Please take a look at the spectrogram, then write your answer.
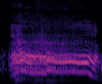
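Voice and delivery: loud, high drawn-out battle yell; full-voiced "Ah!" of victory; victory shout. Leader charging across the oval for the kids' freedom, victory shout. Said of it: "give a shout of victory".

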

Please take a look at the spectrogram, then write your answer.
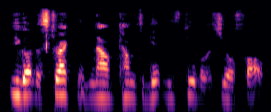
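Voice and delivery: low, very soft taunt; mocking devil. Devil blaming the distracted dreamer, quietly mocking. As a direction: voice the devil's understated mockery, dropping low and quiet. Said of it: "he's mocking me".

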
